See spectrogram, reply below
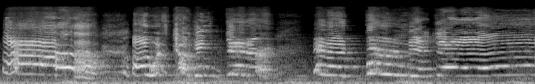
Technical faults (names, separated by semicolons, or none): channel delay (comb filtering)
